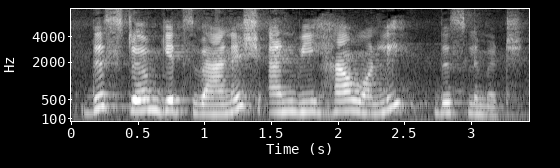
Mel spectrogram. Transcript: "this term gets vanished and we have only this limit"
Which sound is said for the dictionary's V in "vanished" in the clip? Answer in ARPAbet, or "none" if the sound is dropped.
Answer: V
